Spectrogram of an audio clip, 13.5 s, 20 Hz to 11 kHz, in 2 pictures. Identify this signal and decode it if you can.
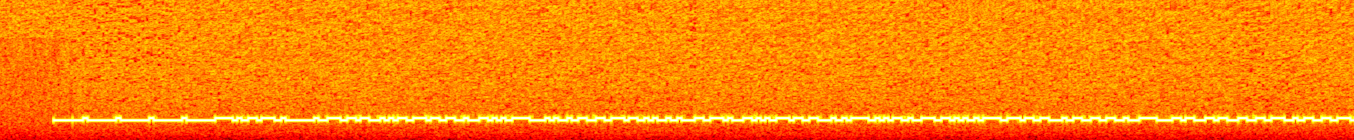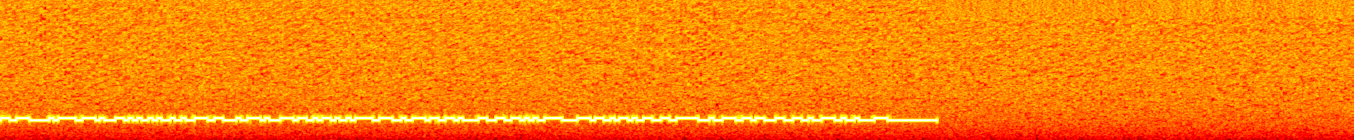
RTTY (45.45 baud, 170 Hz shift), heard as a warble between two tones, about 1700 Hz centre. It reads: ALS PROFI FUHR CESARE CIPOLLINI MEHRFACH DEN GIRO DITALIA.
